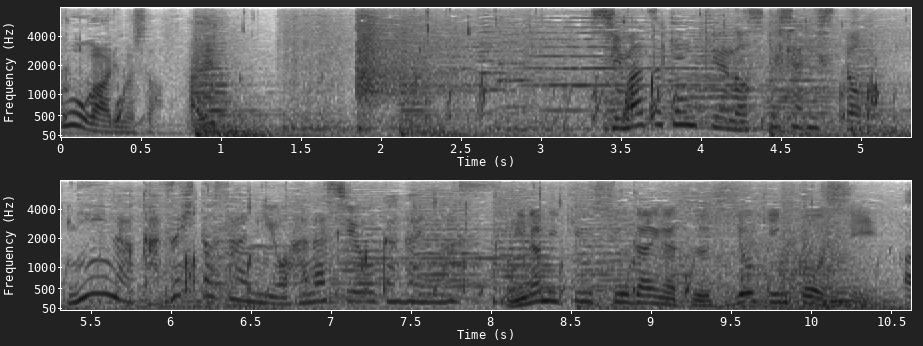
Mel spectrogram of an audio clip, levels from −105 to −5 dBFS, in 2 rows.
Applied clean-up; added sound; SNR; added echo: none; Liquid; 10 dB; none.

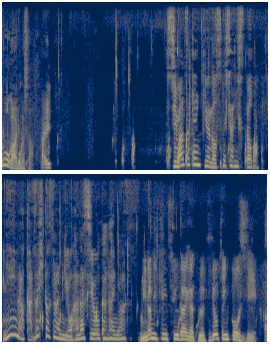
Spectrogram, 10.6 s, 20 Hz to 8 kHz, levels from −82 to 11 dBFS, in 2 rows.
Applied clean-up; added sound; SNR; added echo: neural mask model Resemble Enhance denoiser.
